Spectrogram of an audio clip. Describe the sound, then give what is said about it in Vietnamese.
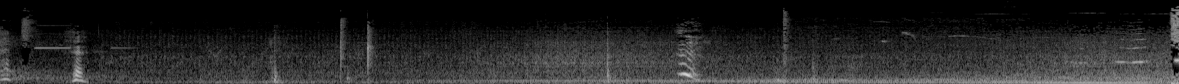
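A vehicle pulls up as a low engine rumble builds gradually and grows louder, with a few sharp clicks and brief tones scattered over it. “Ơ, xe tới rồi kìa anh.”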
